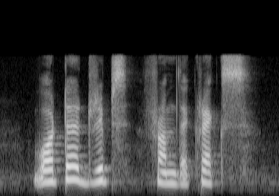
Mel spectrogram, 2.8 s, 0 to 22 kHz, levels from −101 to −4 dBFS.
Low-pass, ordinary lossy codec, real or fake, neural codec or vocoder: none; none; real; none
